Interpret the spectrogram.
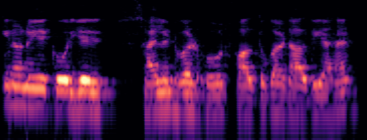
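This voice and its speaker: A man's voice: mid-range voice, fairly even intonation. Man patiently teaching letter sounds. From India. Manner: explains patiently, repeats letter sounds slowly. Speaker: language teacher. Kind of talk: casual spoken lesson.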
